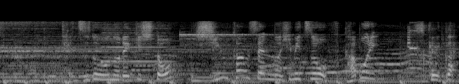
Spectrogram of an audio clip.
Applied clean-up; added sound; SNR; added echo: none; Bowed string instrument; 17 dB; reverberation time 1.7 s.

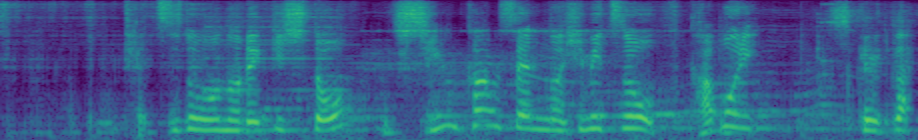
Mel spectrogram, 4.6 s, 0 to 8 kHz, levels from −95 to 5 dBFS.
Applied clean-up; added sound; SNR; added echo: neural separator model SepFormer DNS4.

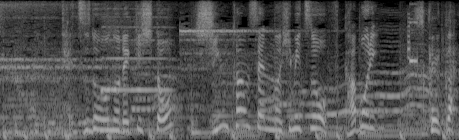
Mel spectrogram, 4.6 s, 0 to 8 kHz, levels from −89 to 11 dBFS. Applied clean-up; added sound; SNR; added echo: none; none; none; none.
